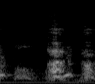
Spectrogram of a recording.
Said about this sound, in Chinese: 秦瑜听到狗叫声，连忙赶回来，捡起石块护着女生们，慢慢的后撤。此时，苏叔惊奇地发现，那只杂种警犬竟然是一直望着沈佳悦大叫，看上去虽然穷凶极恶，其实是在掩饰他的胆怯，眼神里分明充满了害怕和恐慌。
